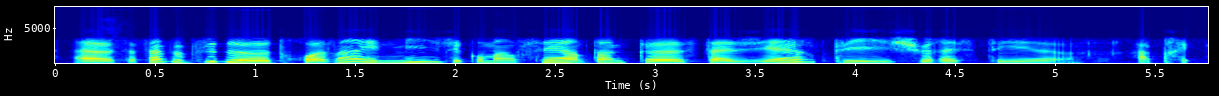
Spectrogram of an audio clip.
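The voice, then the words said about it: Southern French accent. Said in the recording (French): “Je détecte un accent du Midi.”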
